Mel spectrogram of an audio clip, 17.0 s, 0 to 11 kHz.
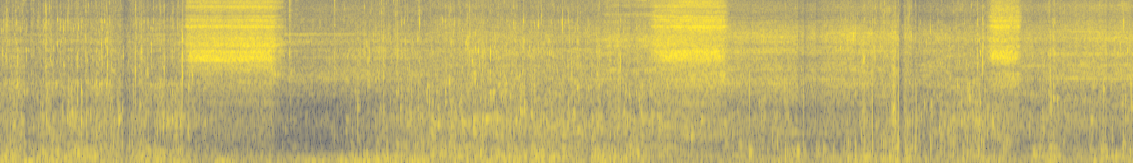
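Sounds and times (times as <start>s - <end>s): underwater bubbles gurgling: 0.0s - 17.0s
regulator breathing hiss: 2.8s - 4.7s, 9.0s - 11.6s, 14.8s - 16.9s.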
